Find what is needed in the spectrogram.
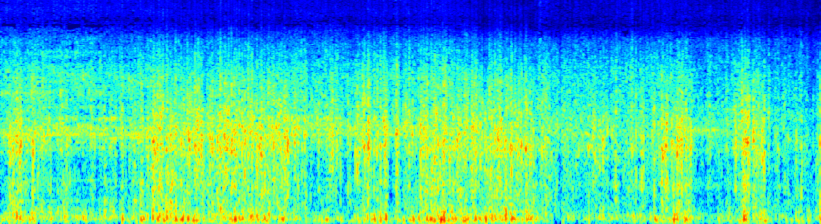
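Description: Steady rough outdoor noise with a low rumble that rises and falls: wind buffeting the phone's microphone.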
